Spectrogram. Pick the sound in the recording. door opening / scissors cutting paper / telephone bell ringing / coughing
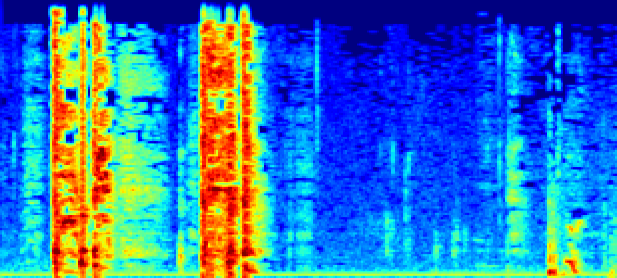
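coughing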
